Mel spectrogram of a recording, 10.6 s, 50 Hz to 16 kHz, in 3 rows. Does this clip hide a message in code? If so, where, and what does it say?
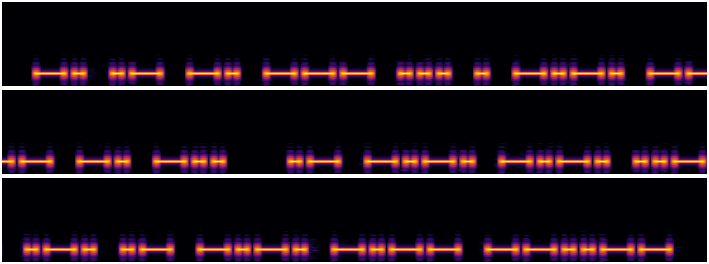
Yes: Morse code from 0.2 to 10.4 s, heard as a keyed tone, about 25 wpm, 600 Hz. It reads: NANOSECOND ACCURACY,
